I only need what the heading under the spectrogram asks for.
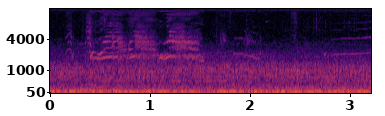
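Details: Peregrine falcon chicks begging during a feeding at Great Spirit Bluff, May 2022, three young in the nest: a short burst of wavering, squealing wails that fade quickly, with constant low rumble beneath.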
